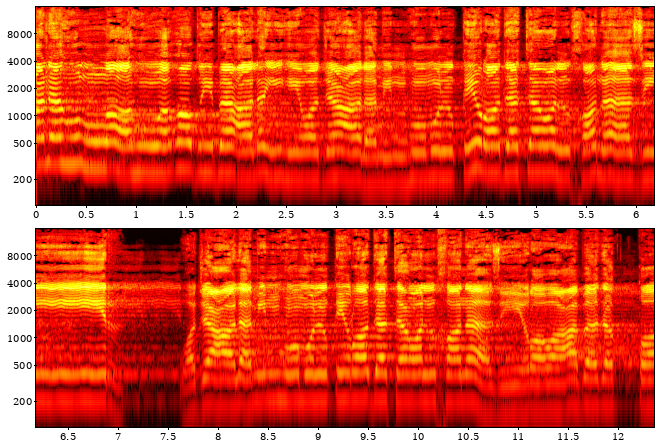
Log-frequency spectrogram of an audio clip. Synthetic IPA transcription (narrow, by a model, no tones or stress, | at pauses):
alahʊlˤːɑːɦʊwɑɣɑd̪ˤɨbaʕalajɦɪwad͡ʒaʕalamɪnɦʊmʊlqɨɾɑd̪at̪walxɑnaːziːɾ | wad͡ʒaʕalamɪnɦʊmʊlqɨɾɑd̪at̪awalxɑnaːziːɾawaʕabad̪at̪ˤːɑː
